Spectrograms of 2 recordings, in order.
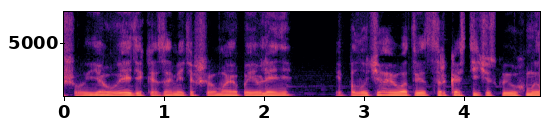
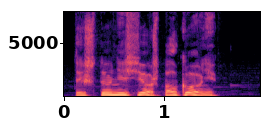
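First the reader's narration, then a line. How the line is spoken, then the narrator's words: Roar. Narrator (Russian): взревел Мирон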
